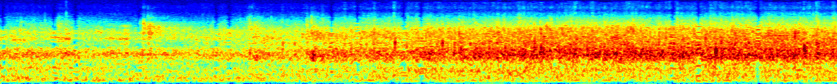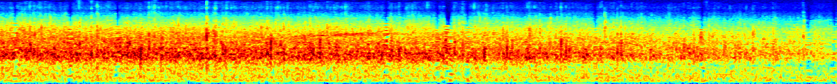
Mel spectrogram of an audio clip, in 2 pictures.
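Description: Audience applauding, swelling over the first couple of seconds and dying away near the end.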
